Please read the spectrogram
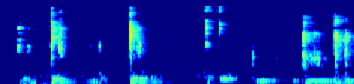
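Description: A few faint, separate computer keyboard keystrokes while code is being typed.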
